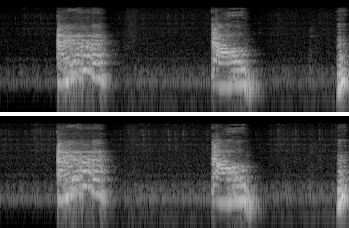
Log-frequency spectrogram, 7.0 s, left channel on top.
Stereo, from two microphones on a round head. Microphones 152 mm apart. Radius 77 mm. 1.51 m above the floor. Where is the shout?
10° right (ahead or behind), 1.2 m; by 6.9 s 55° left (ahead or behind), 3.5 m.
